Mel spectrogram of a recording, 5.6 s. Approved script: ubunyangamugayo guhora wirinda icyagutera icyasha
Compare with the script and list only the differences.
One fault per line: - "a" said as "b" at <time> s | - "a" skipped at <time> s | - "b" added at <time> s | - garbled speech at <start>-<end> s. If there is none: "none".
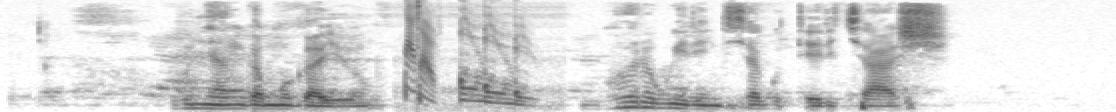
none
